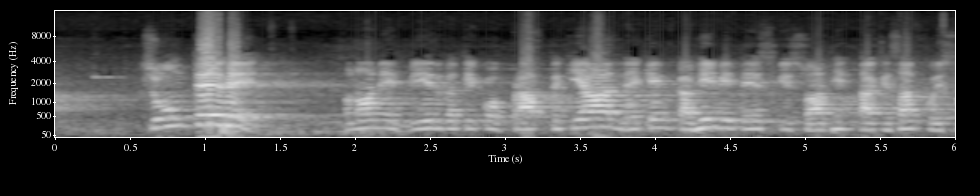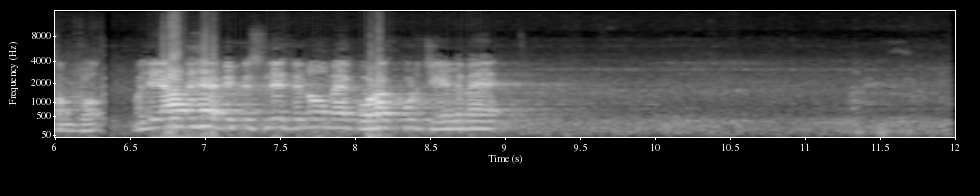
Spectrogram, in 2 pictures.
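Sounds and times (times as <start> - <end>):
loudspeaker echo: 0.0 - 9.4
open-air background noise: 0.0 - 12.0.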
